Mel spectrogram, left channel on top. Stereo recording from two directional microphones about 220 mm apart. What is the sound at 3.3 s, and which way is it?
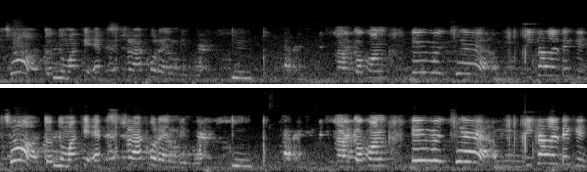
Speech, 60° right (ahead or behind).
